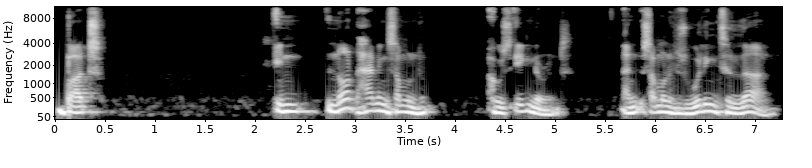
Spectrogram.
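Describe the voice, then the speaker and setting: A middle-aged man with Greek as his first language speaks as an interview guest, expansive and fond of asking his host questions to make a point. His voice has a husky edge, and his pitch sits in a plain middle range. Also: takes it slowly, long pauses, warm tone. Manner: expansive, explains with questions and examples. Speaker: podcast guest, engineer and app founder. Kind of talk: conversational interview.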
